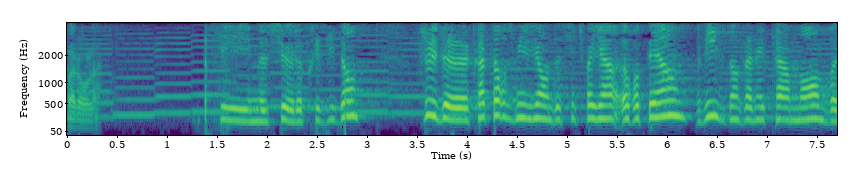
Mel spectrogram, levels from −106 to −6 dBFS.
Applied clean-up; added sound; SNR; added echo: none; Wind instrument, woodwind instrument; 19 dB; none.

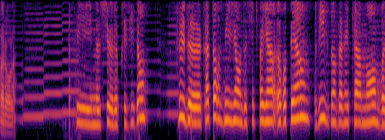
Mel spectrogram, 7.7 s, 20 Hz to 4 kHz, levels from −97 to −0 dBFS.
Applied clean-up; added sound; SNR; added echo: neural mask model RNNoise.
